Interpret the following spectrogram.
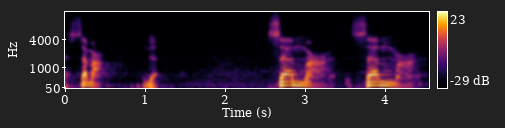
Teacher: Mimnya jangan terlalu singkat ya.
